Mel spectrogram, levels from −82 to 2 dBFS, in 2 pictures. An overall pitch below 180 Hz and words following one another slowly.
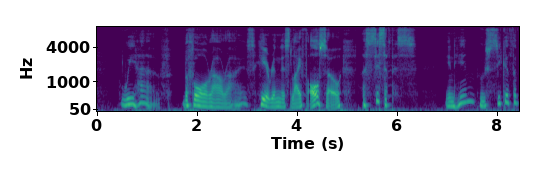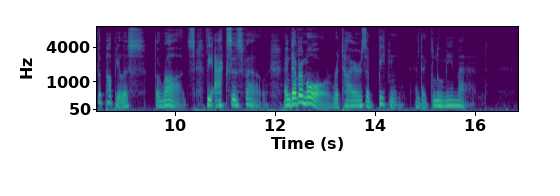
Yes: medium, 140 Hz; slow, 115 wpm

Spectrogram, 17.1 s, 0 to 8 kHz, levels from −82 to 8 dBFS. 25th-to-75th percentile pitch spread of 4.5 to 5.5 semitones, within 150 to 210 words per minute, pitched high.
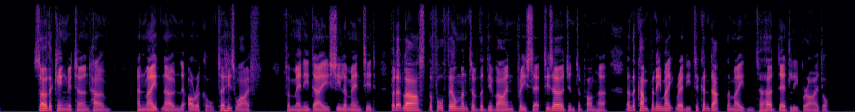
No: average, 5.1 semitones; average, 155 wpm; low, 110 Hz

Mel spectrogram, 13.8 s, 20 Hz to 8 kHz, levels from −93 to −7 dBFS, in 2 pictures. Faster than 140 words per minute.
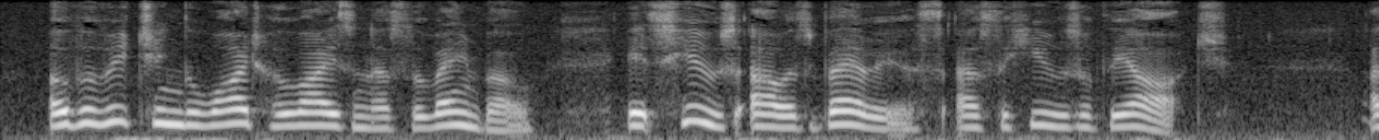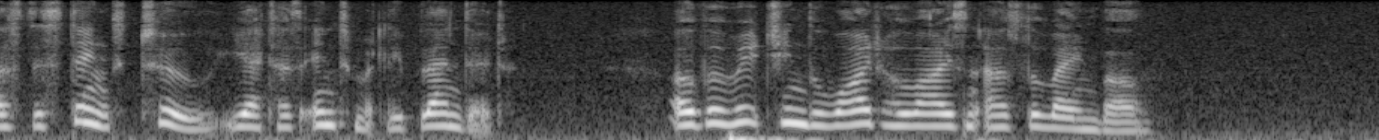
No: slow, 135 wpm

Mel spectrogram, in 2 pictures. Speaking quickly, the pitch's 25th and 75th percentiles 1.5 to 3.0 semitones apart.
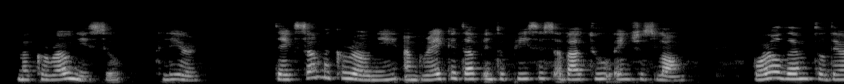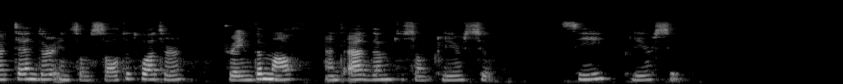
No: average, 140 wpm; average, 2.7 semitones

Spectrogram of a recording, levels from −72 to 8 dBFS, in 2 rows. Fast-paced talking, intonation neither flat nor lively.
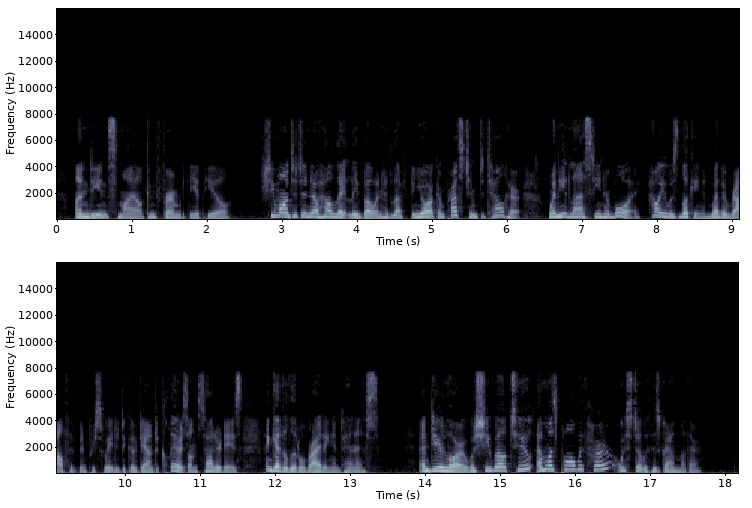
No: fast, 230 wpm; wide, 7.8 semitones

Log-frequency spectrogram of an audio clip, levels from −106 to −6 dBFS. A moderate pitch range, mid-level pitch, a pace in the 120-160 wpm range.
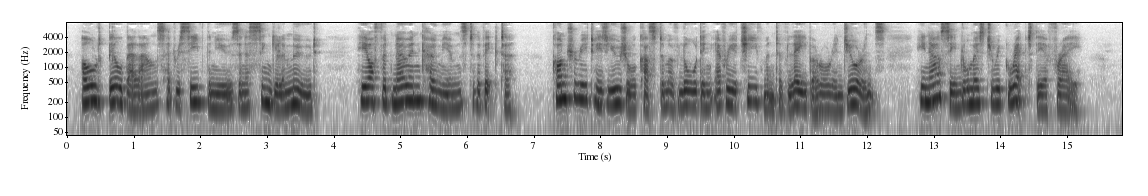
Yes: average, 4.7 semitones; medium, 175 Hz; average, 150 wpm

